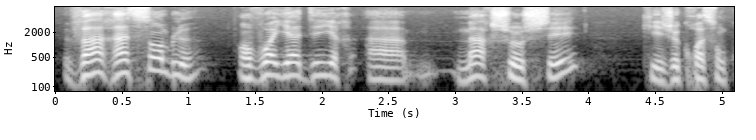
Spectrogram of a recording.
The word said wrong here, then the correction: Mardoché: cousin, je ne sais pas si je prononce bien, Mardoché, voilà, vous prononcez mieux que moi.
